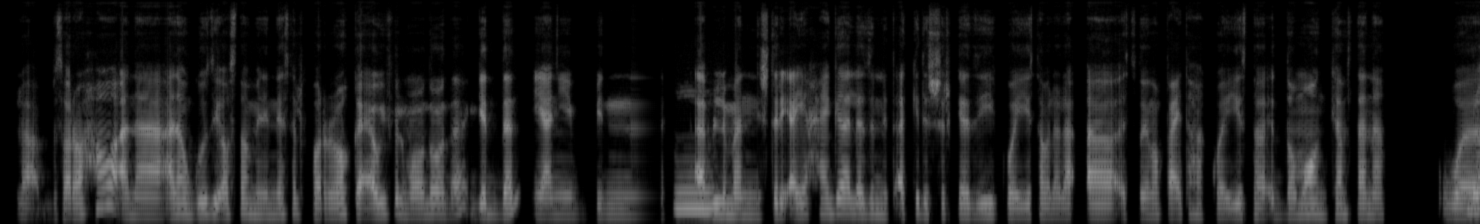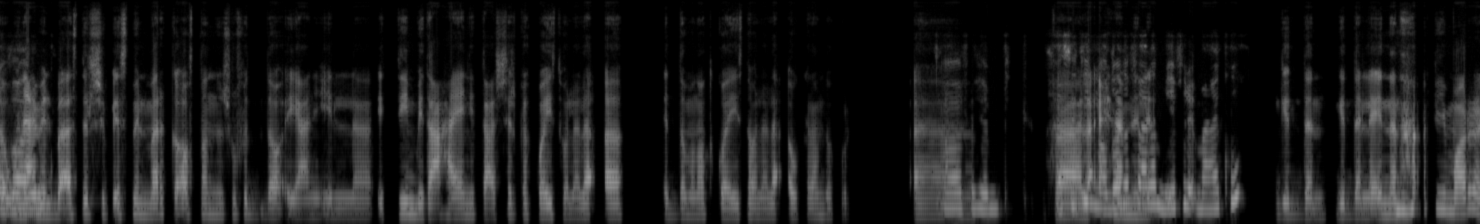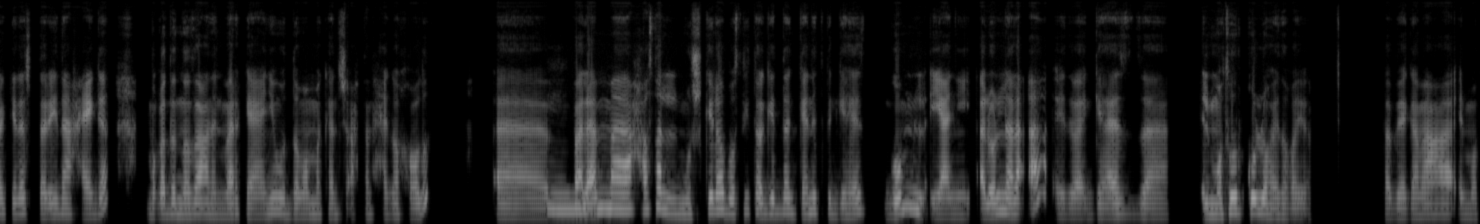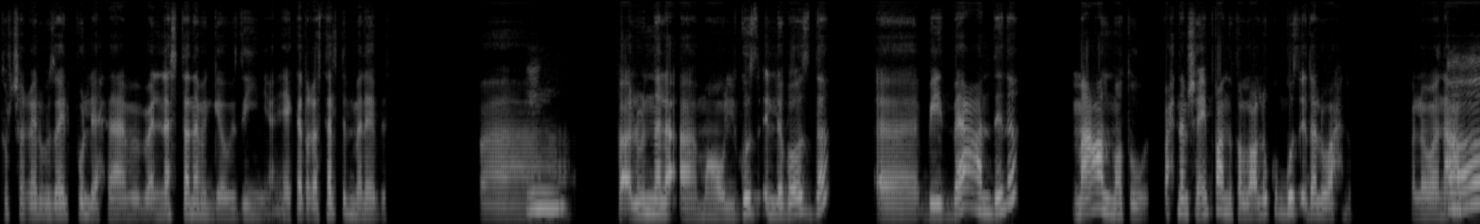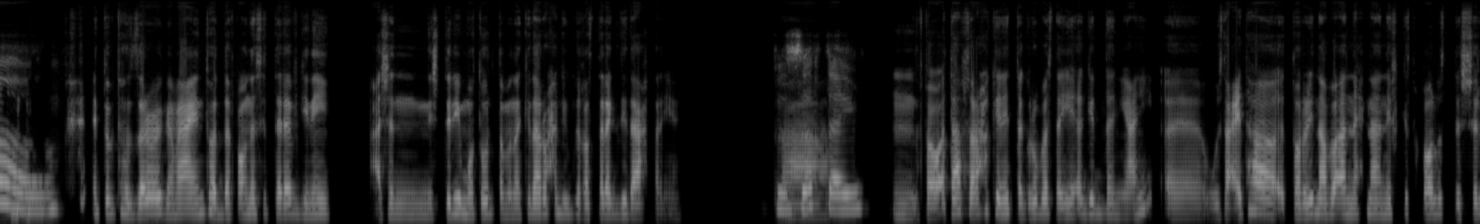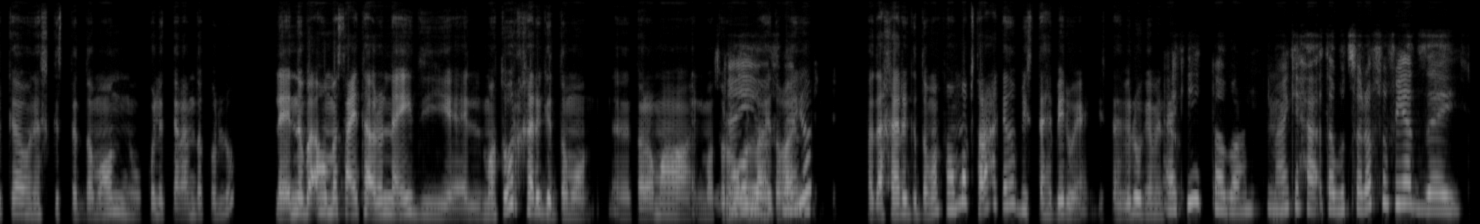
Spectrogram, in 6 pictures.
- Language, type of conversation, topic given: Arabic, podcast, بصراحة، إزاي التكنولوجيا ممكن تسهّل علينا شغل البيت اليومي؟
- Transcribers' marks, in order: tapping; distorted speech; in English: "search"; in English: "الteam"; laughing while speaking: "أنا"; tsk; chuckle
